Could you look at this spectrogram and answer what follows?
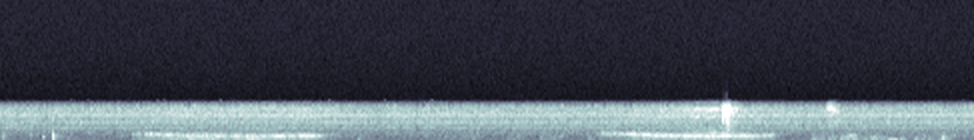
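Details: Two rough, rattling snores on the in-breath with quiet breathing between, over steady room hiss, from an adult man (a father) asleep; ordinary snoring.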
